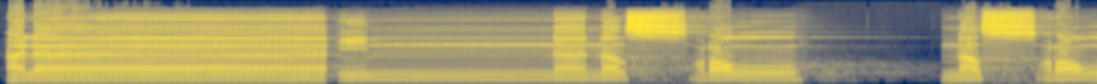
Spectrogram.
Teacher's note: huruf na kita tahan dan kita tekan. Serta kita dengungkan dua sampai harakat karena terdapat tanda tasdid di atasnya.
